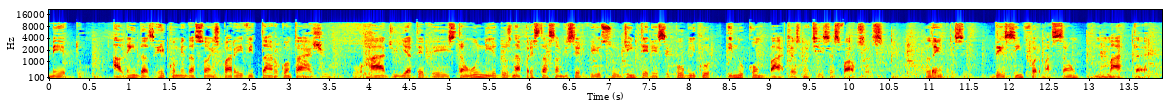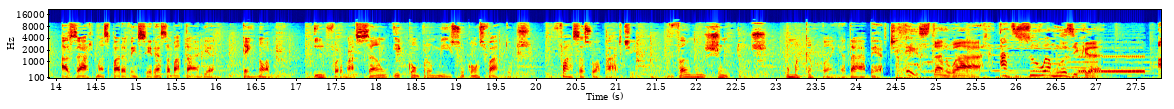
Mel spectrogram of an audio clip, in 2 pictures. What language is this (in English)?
Portuguese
